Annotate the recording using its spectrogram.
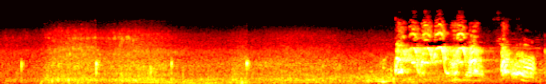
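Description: A dog barking in a loud, rapid run from about six seconds in, after a stretch of quiet street background with a few faint clicks.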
